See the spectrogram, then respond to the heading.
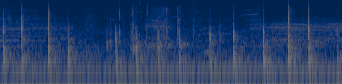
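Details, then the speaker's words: Moroccan tourist lodging building, tapping on the mason's render (martob) coating; sharp taps about twice a second, several ringing dull and drummy hollow, meaning the render isn't bonded to the wall there: hollow-sounding render. "Là, par exemple, tu vois, en fait, il y a des endroits où ça sonne creux. Tu vois, là, Ça là, ce que tu entends, ça veut dire que le martob, l'enduit, il tient pas."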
